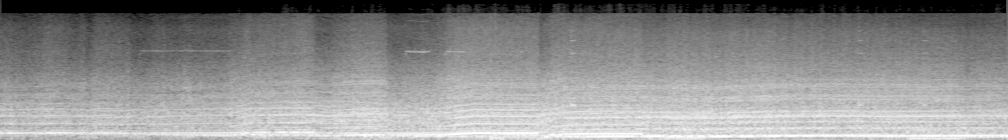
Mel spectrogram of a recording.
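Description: Race cars roaring down the straight in a race, a loud sustained engine drone with rising and shifting pitch as they accelerate past, continuous and close.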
